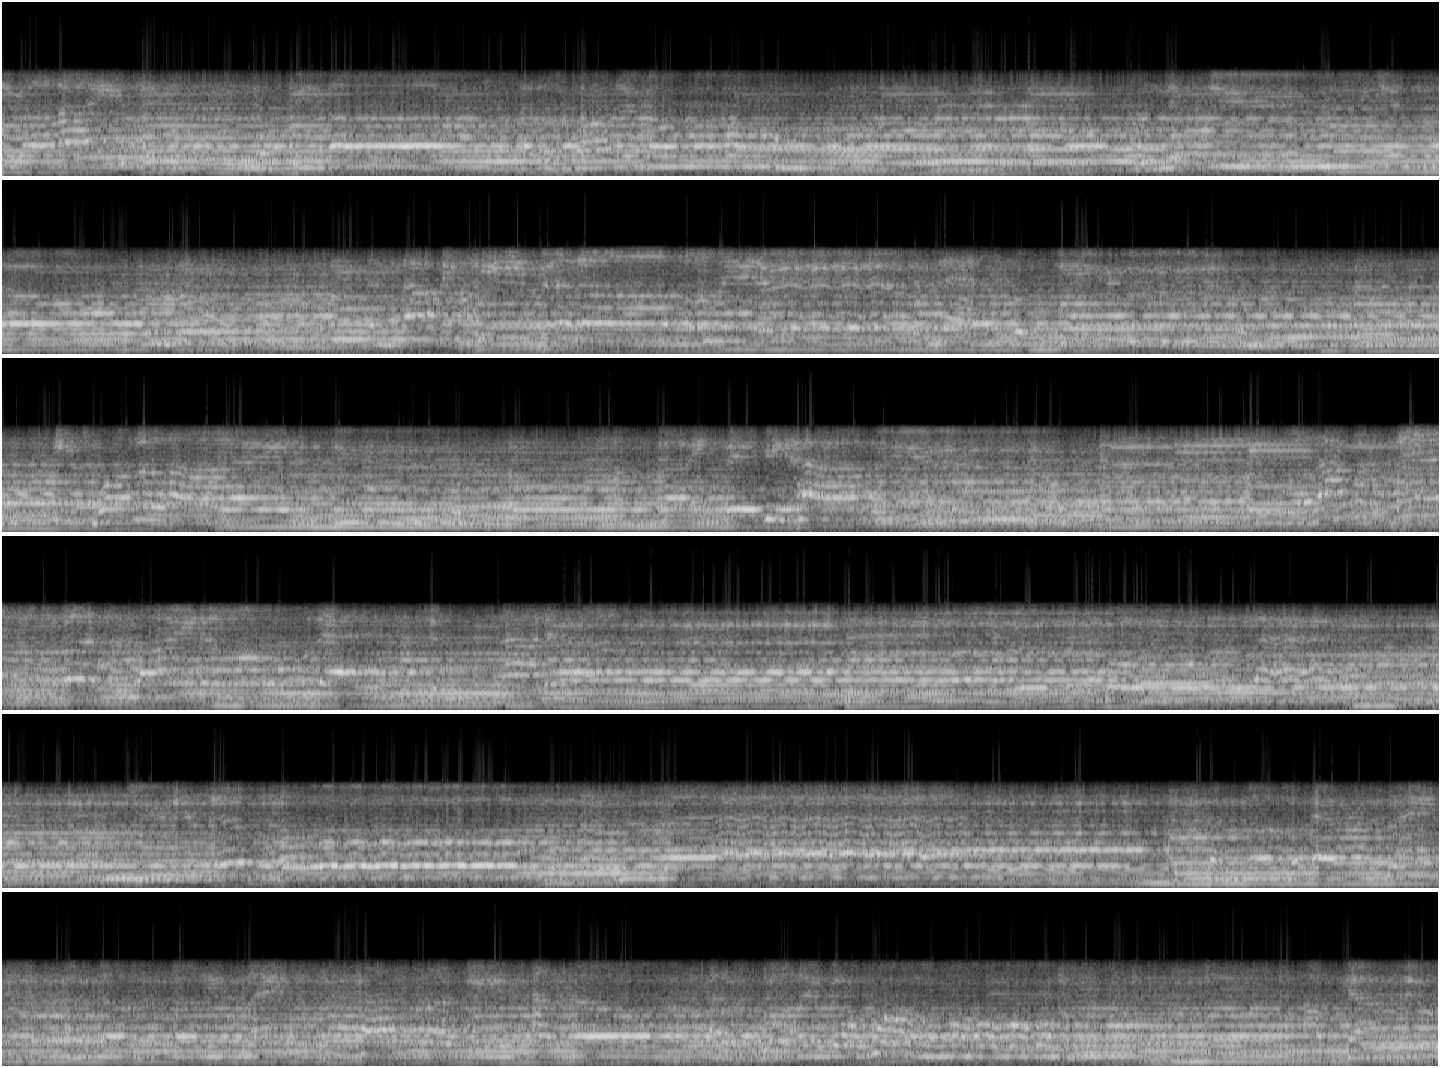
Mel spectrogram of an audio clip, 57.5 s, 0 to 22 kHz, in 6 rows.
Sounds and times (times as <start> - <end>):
Male singing: 0.0 - 10.8, 11.9 - 18.3, 19.4 - 22.4, 23.2 - 26.3, 27.5 - 38.1, 39.0 - 57.4
Music: 0.0 - 57.4.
